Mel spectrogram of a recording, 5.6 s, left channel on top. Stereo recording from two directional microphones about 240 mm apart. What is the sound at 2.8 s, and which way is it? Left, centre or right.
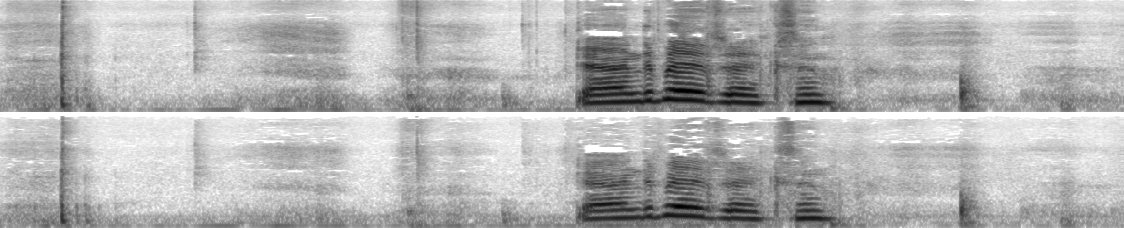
Speech, left.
